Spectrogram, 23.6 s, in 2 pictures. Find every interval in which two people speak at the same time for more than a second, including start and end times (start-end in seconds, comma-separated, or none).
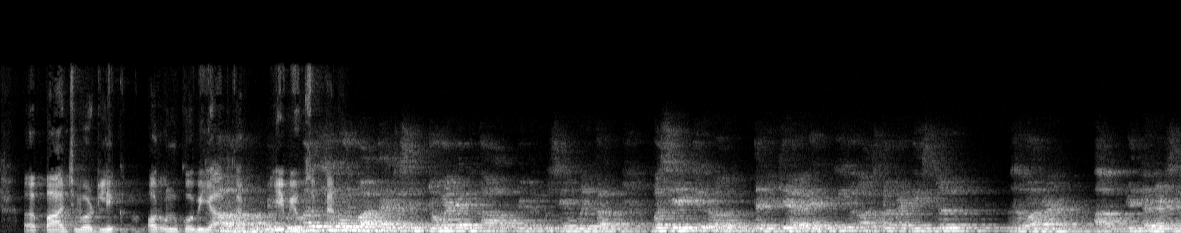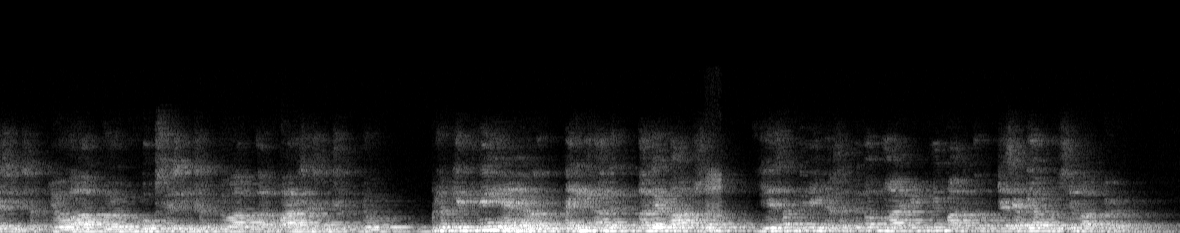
2.1-3.5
